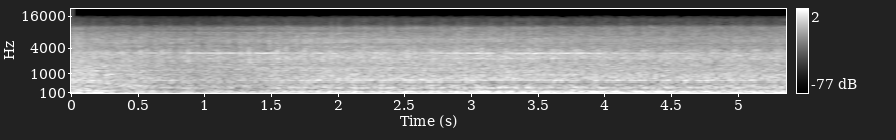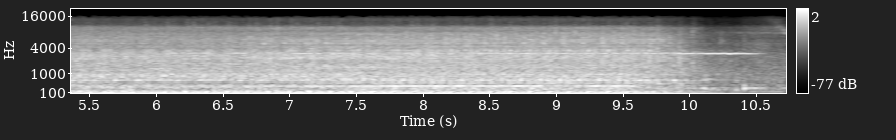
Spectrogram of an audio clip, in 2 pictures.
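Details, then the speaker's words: Toyota FJ40 after a full engine rebuild, first start: a steady six-cylinder idle with a smooth low rumble, running pretty good but with lifters tapping. A forgotten vacuum hose makes it run very rich; timing and lifters still need adjusting. "We will need to adjust the lifter again You can hear them tapping But it's running pretty good!"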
